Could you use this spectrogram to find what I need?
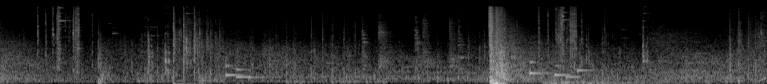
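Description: A rifle bolt clicks and clacks as it is worked.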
